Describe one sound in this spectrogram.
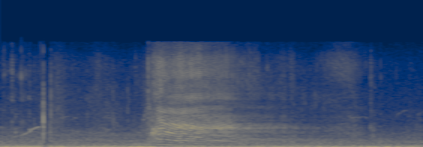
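A fishing reel whirs briefly as a line is cast.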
